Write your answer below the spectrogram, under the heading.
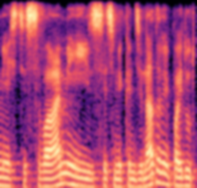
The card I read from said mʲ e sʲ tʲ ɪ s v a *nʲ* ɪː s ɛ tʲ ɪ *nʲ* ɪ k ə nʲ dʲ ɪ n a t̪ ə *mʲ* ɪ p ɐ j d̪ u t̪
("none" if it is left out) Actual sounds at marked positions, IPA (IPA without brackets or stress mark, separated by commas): mʲ, mʲ, mʲ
